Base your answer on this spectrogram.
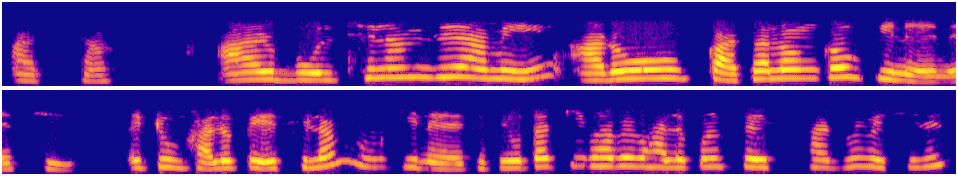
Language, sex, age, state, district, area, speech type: Bengali, female, 18-30, West Bengal, Kolkata, urban, conversation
